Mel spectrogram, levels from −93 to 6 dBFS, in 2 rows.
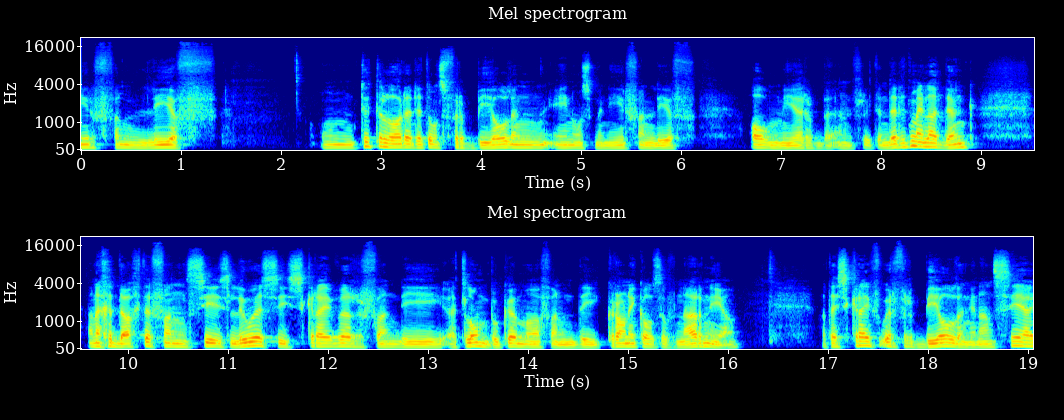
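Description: No technical faults can be heard anywhere in the audio.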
